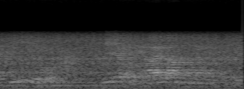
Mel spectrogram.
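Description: A man's voice in short phrases, heard through a television's speaker and recorded off the set, over a steady low hum.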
